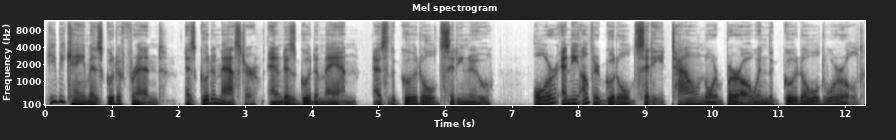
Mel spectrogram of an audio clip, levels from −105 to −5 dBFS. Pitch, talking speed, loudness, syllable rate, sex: 105 Hz, 170 wpm, -16 LUFS, 3.9 syllables/s, male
